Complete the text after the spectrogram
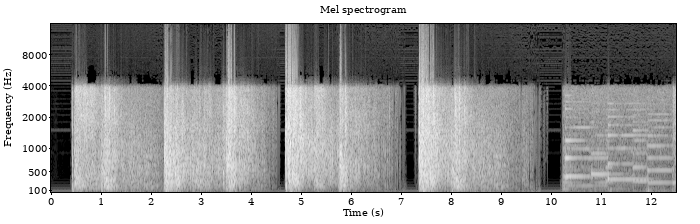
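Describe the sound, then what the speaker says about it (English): Buffalo hunters' rifles fire in a series of sharp, loud shots spaced a second or two apart, each with a brief echoing tail, followed by a short musical passage. "Some stopped shooting just long enough to cool their overheated rifle barrels with canteens of water."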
